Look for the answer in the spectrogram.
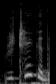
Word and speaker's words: Ritika: how do you pronounce this? Most people said Ritika. And I was like, okay, it is Ritika then.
